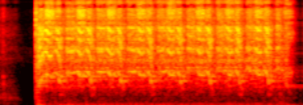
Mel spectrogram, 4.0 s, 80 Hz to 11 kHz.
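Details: 2015 Honda TRX500FM6 Foreman/Rubicon ATV after new starter installed, airbox off: strong, fast starter whir with even compression pulses about four a second, cranking briskly; normal starter cranking.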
